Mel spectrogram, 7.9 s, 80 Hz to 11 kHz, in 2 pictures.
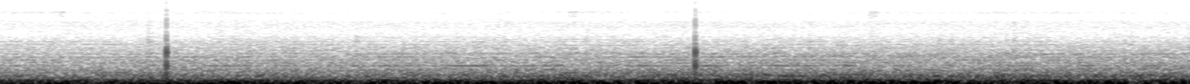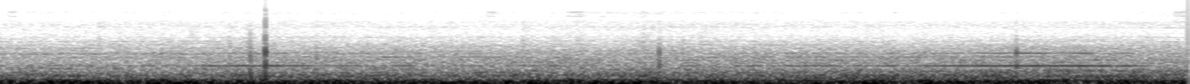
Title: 2015 Fiat 500e scraping noise from front wheel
